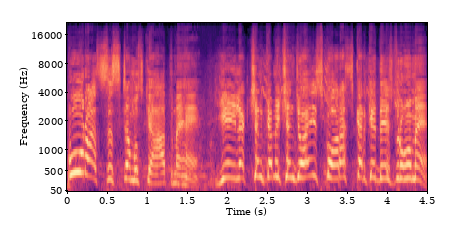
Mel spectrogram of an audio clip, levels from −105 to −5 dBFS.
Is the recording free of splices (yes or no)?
no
